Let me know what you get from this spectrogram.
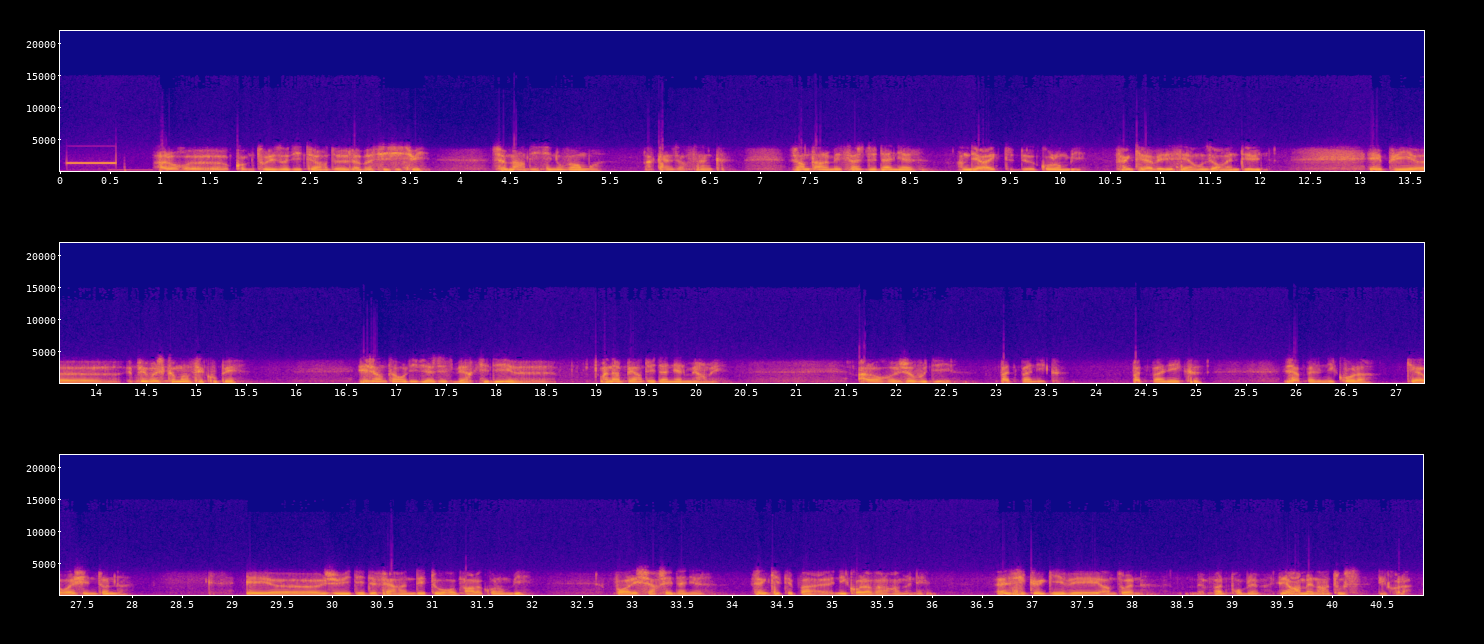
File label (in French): repondeur; On a perdu Daniel Mermet en Colombie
